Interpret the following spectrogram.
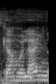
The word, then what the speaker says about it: Carolyne: Caroline, donc avec un Y, ça se prononce Caroline en anglais.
